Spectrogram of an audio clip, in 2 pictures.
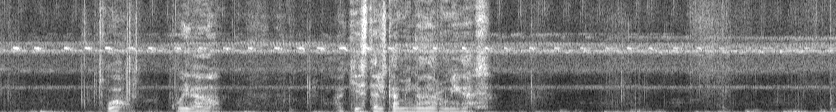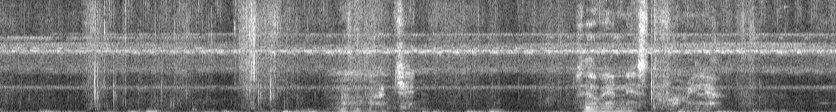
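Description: A man speaks in short bursts close by.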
